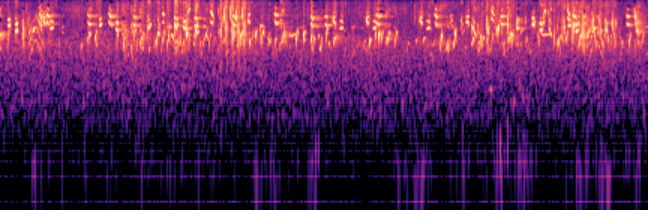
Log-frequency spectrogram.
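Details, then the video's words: Chorus of several European goldfinches used to encourage moulting males to sing again, with mating and readiness calls. Continuous bright, rapid twittering and chirps, densely layered throughout, light background hum. "ستستة وبتبتة جماعية للحسون فعالة في تحفيز الحسون على الخروج من غيار الريش بسرعة"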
